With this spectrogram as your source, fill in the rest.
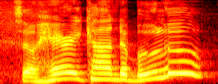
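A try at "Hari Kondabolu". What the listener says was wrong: No, it's not Bulu. It's Baloo.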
